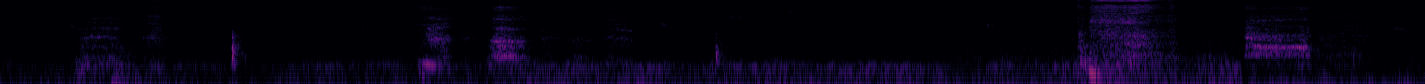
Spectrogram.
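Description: A man breathes out hard with effort.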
